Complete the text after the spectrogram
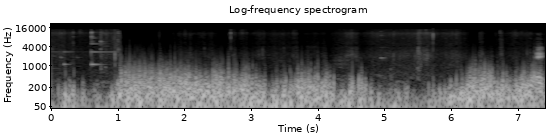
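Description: Wind blows and rumbles against the microphone outdoors.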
